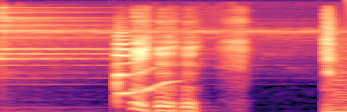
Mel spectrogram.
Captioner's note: chuckles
